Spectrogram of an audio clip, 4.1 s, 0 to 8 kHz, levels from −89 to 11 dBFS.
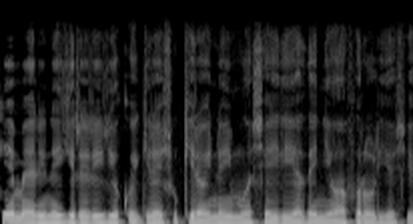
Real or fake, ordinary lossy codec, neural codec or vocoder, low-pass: real; none; none; 7.2 kHz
